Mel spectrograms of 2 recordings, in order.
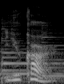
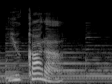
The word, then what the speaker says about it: Yukar: Yukie noticed that the Ainu words written in Japanese were different from the actual pronunciation, such as Yukara, which is pronounced Yukar.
